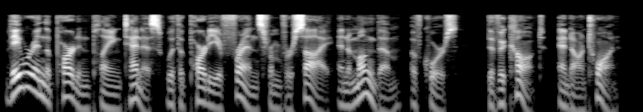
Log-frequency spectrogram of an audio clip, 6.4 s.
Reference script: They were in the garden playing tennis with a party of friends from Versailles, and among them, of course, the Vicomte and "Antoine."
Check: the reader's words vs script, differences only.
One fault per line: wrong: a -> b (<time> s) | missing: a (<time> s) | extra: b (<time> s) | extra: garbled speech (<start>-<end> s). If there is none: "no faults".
wrong: garden -> pardon (0.5 s)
